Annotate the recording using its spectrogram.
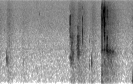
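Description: Near silence between stretches of narration, with a few faint short clicks in the second half, likely mouth sounds just before speaking.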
